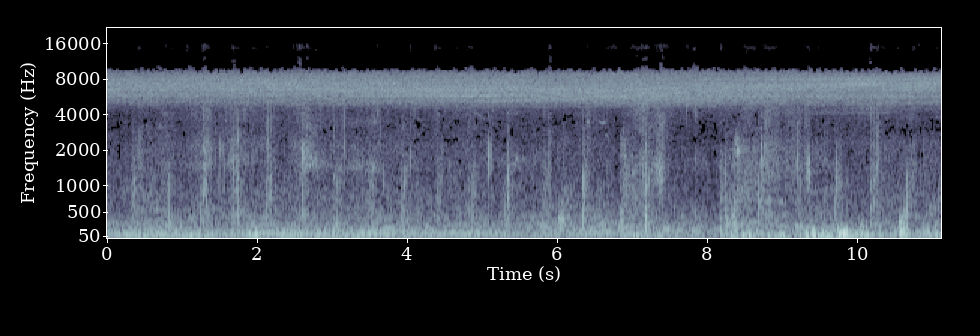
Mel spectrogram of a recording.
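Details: Cicadas calling around the traditional Ine no Funaya boathouses of Ine, north of Kyoto, a steady high shimmering drone filling the air while footsteps tap along the harbour street beneath it.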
